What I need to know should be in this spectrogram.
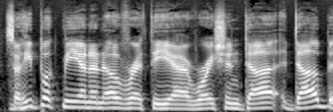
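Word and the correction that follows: Róisín Dubh: Is that how you say it? Roisin Dub? – So it's the Roisin Dove. It translates as the Black Rose.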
